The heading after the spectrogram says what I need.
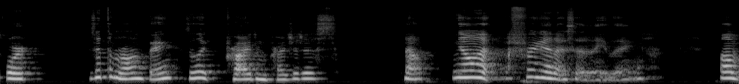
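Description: Chatting alone on her podcast, this Pakistani-heritage teen girl rambles, pokes fun at herself, and fills her talk with "like" and "um." She has a high voice with a dark tone.

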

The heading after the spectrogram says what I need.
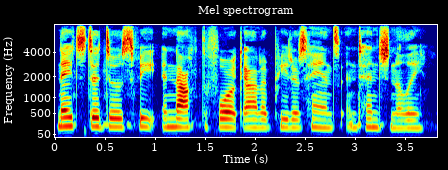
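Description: A woman's voice: lowish voice, level tone, a little fast, no echo. A woman hosting her own podcast, chatting casually and then reading a story aloud. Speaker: podcast host and story reader. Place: shared home.

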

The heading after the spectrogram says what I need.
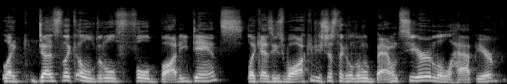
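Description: A man's voice: mid-range voice, fairly quick. A man narrating as dungeon master in an improvised tabletop game, loose and full of fillers and chuckles.

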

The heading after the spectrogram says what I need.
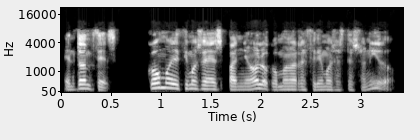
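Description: A man's voice: a little high, quick pace, gravelly, no room sound. Male co-host, explainer, plays with sound effects; dry, slightly muffled recording. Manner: explanatory, imitates sounds playfully. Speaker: Spanish teacher podcast co-host. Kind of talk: casual teaching chat.

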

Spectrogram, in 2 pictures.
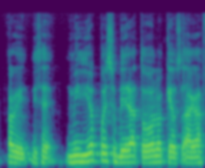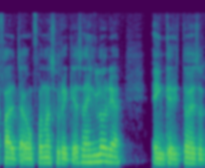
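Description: A man in a casual religious conversation who speaks haltingly, often restarting phrases and quoting scripture. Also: mid-range voice, mellow.

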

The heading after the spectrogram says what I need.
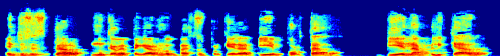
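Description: Man, Mexican accent, interview guest, emotional storytelling, loud and animated. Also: mid-range voice, normal speed.

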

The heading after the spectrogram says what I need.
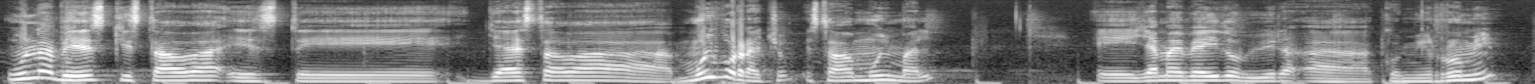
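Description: A man's voice: fairly high pitch, expressive, moderate pace, a little mellow, smooth, faint music behind. A young man with a Mexican Spanish accent, telling stories in slangy casual chat as a podcast host. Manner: slangy, storytelling, lots of filler words.

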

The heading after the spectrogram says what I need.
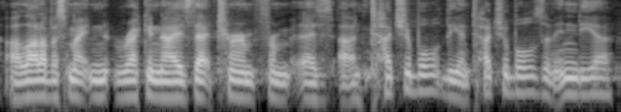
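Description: A man's voice: medium pitch, steady tone, fairly quick, a little mellow. A man speaking for a missionary organization, telling stories in a conversational church talk with asides. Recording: long hall reverb.

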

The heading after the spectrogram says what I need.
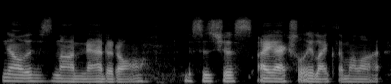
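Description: A young Cuban woman with a notably low voice co-hosts a podcast, chatting casually, laughing often, and trailing off with ums. Her delivery is flat and her tone fairly bright, and the sound is dry and close with no room sound at all.

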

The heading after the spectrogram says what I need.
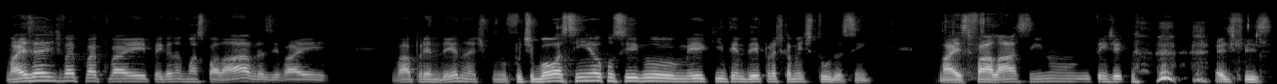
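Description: A man's voice: mid-range voice, moderate pace, no echo, studio quality. A young Brazilian man, a goalkeeper, chatting casually in an interview and chuckling often. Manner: relaxed, chuckling, many fillers. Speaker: goalkeeper abroad, interview guest.

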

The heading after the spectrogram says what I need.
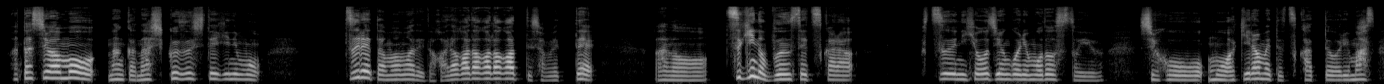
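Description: A woman with a high voice and a slight Okinawan accent hosts a radio show, reading listener letters aloud. She talks in a chatty, playful way, often pausing on little fillers. The studio sound is dry and close. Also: bright, forceful tone, no room sound. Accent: slight Okinawan Japanese. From Okinawa, Japan.

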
